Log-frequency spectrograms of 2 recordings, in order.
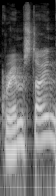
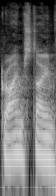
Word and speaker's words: Grimstone: slate now this was previously called grimstone that i wrongly pronounced grimestone for an entire video like an absolute idiot the natural form of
